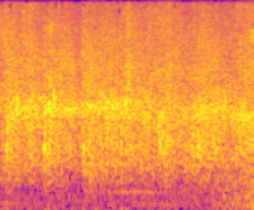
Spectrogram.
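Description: A crowd applauds steadily, a dense wash of many hands clapping at once with no pauses, holding an even loudness for the whole stretch.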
